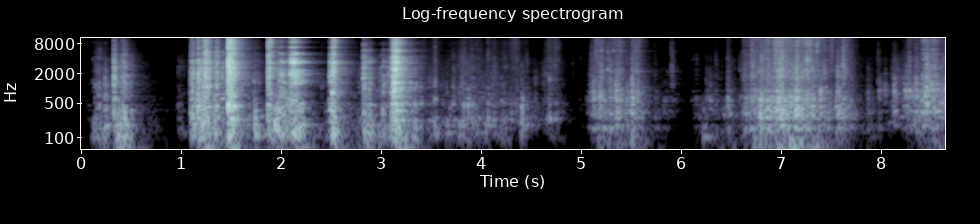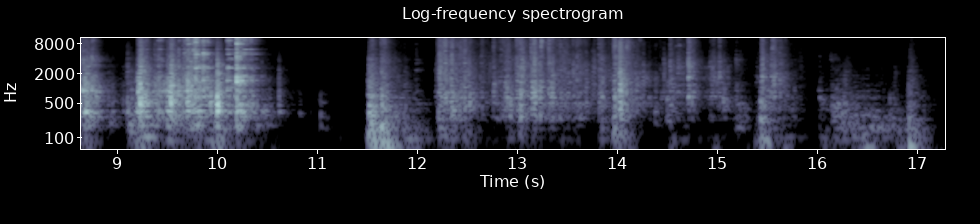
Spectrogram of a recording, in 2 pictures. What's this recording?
Rummaging and looking through cabinet doors in a kitchen.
